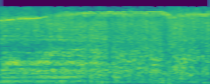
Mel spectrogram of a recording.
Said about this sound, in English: Well, goodness gracious, there is Pontalucky. He's out getting ready for the fields. Oh, yeah, there he's going now. Holy moly on that big tractor.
